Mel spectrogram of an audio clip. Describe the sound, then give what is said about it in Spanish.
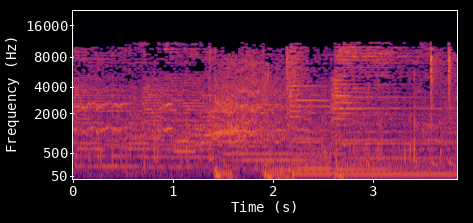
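Car tires skid with a loud, sustained screech over a steady engine rumble as Mr. Robot turns the wheel and regains control of the car, the noise surging and wavering for a few seconds without any talking. “Mr. Robert gira el volante y controla el coche.”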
